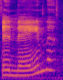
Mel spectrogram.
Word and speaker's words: inane: did some quick research it is pronounced in name um how I found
